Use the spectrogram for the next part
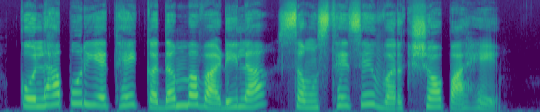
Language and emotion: Marathi, neutral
